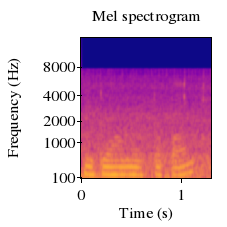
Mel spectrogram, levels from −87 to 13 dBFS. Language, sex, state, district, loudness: Bengali, male, Tripura, West Tripura, -12 LUFS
